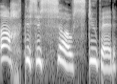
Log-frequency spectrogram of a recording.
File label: Waitress Anger; zps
